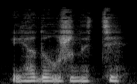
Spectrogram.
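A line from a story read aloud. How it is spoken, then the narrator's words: Whispered. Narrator (Russian): прошептал он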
